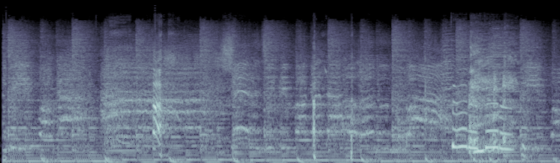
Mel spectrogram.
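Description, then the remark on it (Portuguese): A person chokes on laughter while coughing: a sputtering coughing fit mixed with choked laughter, several harsh bursts over a few seconds with strained breaths between them, one louder burst near the end. “Eu engasguei no riso com a tosse, é uma coisa.”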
